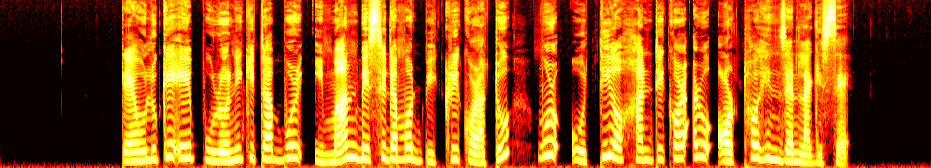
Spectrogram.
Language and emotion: Assamese, disgusted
